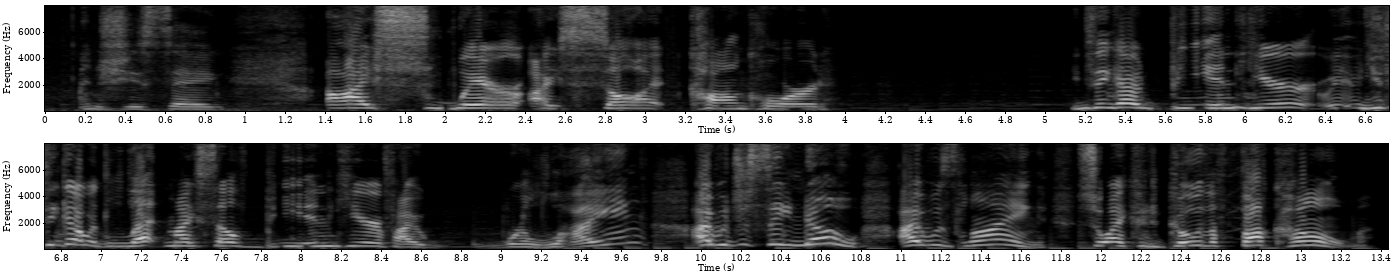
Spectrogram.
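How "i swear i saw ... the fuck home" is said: full-throated, shrill screaming at top of voice. Narrating a scene, voicing a jailed woman insisting she's not lying, yelling at top of her voice. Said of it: "is yelling at the top of her voice".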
